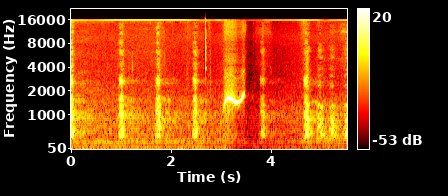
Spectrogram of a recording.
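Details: Jindo dog greeting visitors from a rooftop in Jeonju, Korea: a few spaced barks about every second, plus a brief wavering whistle-like tone in the middle.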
